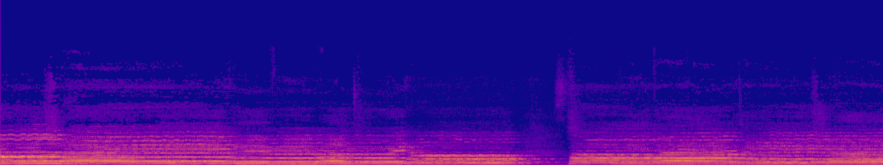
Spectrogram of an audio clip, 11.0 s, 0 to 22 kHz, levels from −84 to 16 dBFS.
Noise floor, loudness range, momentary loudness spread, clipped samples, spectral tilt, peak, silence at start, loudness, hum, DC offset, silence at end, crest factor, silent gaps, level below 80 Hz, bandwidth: -48 dBFS; 4 LU; 8 LU; under 0.1%; -6 dB/octave; -6 dBFS; 0 s; -24 LUFS; none; 0.2%; 0 s; 18 dB; none; -66 dBFS; 12 kHz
